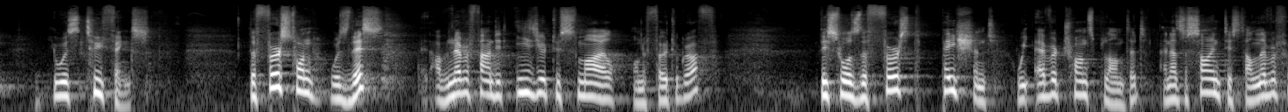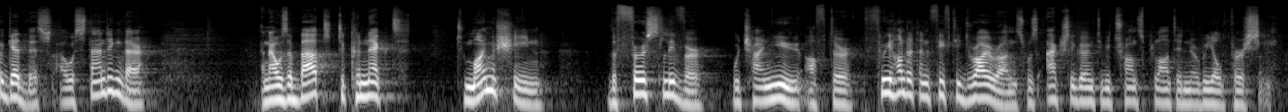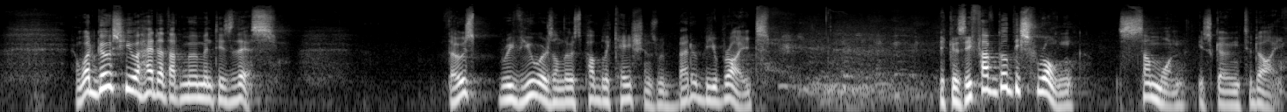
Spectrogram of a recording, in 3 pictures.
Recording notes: This lecture took place at the Saïd Business School, University of Oxford on October 14th, 2014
